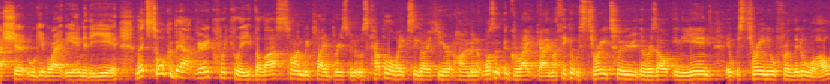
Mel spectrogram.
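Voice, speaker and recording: A man's voice: mid-range voice, darkish tone. A man hosting a casual club interview, joking and teasing his guest. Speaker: host. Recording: roomy echo.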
